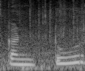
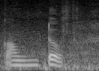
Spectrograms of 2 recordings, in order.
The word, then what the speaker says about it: contour: Please focus on the pronunciation. It is contour, not counter.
